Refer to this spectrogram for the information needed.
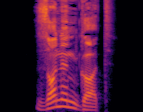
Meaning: sungod
- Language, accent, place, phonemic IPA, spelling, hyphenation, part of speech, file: German, Germany, Berlin, /ˈzɔnənˌɡɔt/, Sonnengott, Son‧nen‧gott, noun, De-Sonnengott.ogg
